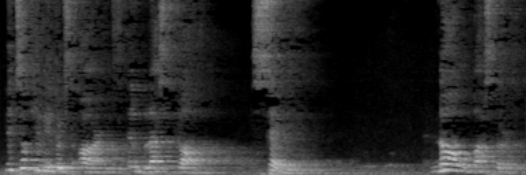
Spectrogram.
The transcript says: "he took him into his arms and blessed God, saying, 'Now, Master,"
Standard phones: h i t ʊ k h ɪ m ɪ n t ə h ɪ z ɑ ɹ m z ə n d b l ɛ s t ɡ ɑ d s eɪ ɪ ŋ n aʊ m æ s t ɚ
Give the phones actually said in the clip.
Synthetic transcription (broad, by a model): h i t ʊ k h ɪ m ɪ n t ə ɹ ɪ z ɑ ɹ m z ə n b l ɛ s t ɡ ɑ d s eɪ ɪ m n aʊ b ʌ s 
